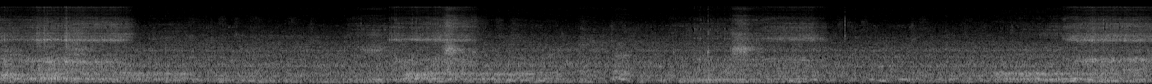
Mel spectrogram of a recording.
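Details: Rough, rattling breathing noise rising and falling with each breath, about every three seconds: a father snoring.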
